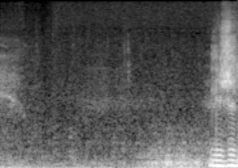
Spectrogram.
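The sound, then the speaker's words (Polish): A low rumble builds steadily before a loud, sharp crack of thunder bursts in near the end, powerful, with what sounds like rain hissing underneath, as a storm begins. “Grzmot, jaki się rozlega, jest najgłośniejszym grzmotem, jaki kiedykolwiek słyszeliście.”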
